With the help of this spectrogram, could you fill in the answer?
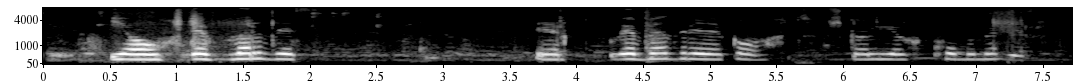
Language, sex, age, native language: Icelandic, male, 11, Icelandic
